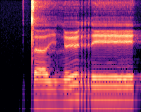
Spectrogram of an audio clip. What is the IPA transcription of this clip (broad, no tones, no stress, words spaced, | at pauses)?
tɐːi̯lø reː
